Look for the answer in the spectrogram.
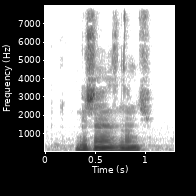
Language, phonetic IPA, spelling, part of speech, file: Polish, [ˈɡʒɛ̃w̃znɔ̃ɲt͡ɕ], grzęznąć, verb, LL-Q809 (pol)-grzęznąć.wav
